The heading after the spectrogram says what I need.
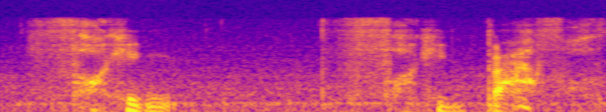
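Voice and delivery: breathless stunned whisper. Real, not acted. Vlogger stunned by the car model, whispered disbelief. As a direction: barely voice it, stunned.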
